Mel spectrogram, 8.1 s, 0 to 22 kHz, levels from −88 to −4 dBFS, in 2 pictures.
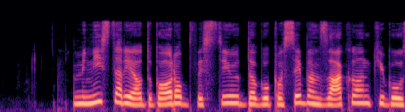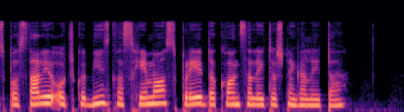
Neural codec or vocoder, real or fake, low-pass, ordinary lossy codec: codec, 24 kHz, 1 kbps, SNAC; fake; 10.8 kHz; none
